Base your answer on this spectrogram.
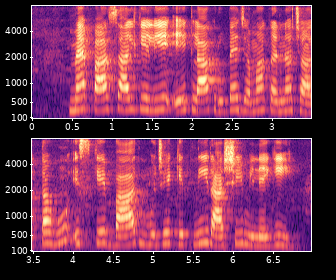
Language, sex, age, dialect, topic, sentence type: Hindi, female, 25-30, Awadhi Bundeli, banking, question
